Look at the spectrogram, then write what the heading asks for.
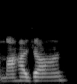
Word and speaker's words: Mahajan: Mahajan? I had trouble knowing exactly how to pronounce that as well. But yeah, that sounds like what I was thinking as well. Mahajan.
